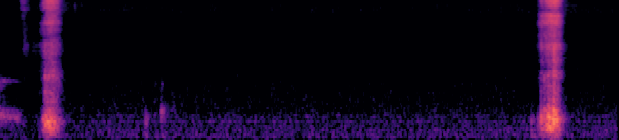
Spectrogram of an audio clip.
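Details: Two brief, sharp sneezes about five seconds apart in a quiet room from someone in bed feeling unwell, possibly getting a cold.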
